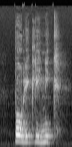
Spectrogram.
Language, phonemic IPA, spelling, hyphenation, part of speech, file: Dutch, /ˈpoː.li.kliˌnik/, polikliniek, po‧li‧kli‧niek, noun, Nl-polikliniek.ogg
- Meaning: an outpatient clinic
